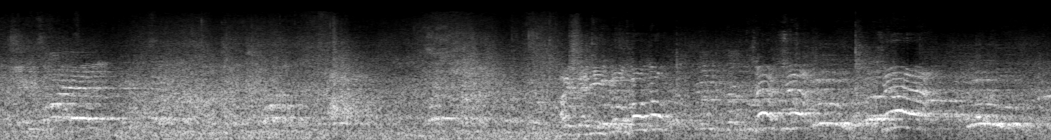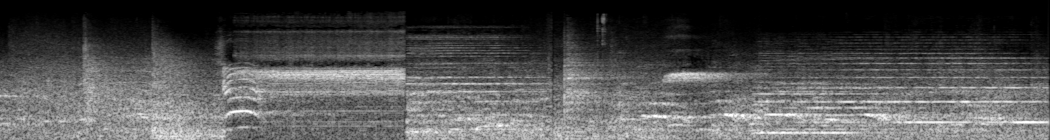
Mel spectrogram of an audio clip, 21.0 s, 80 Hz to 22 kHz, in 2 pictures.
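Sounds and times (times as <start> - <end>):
spectators' voices: 0.0 - 21.0
pucks and sticks thudding: 1.8 - 5.8, 11.2 - 12.6, 16.0 - 16.8
referee whistle: 13.0 - 14.6, 17.1 - 17.8
arena music: 14.6 - 21.0.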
